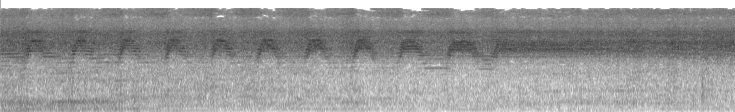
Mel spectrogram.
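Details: Cicadas in midsummer heat at a park in Guro-gu give a high, hissing buzz that pulses about twice a second, then settles into a steady drone.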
